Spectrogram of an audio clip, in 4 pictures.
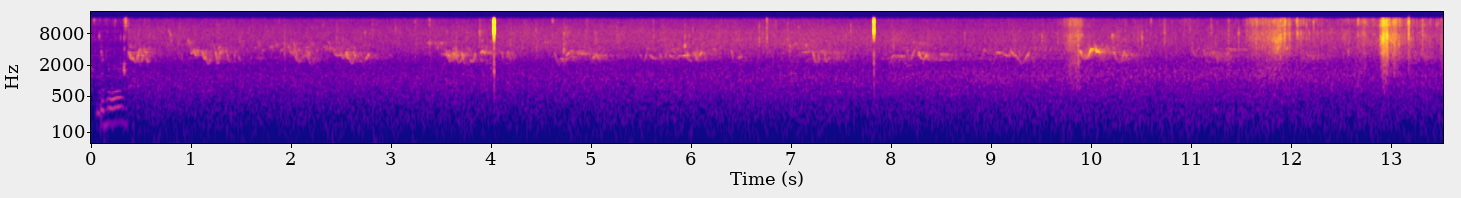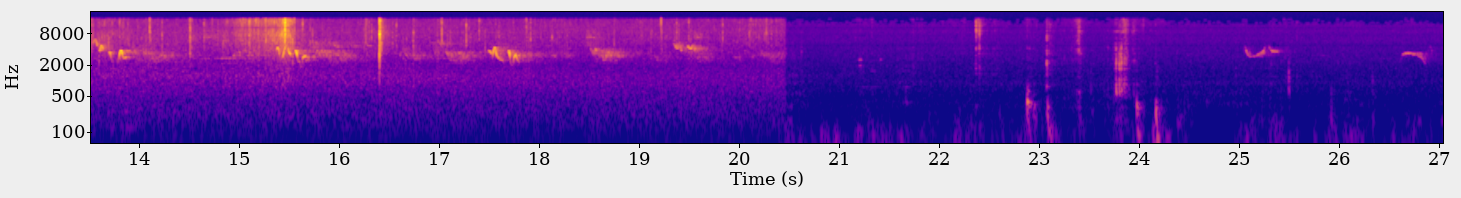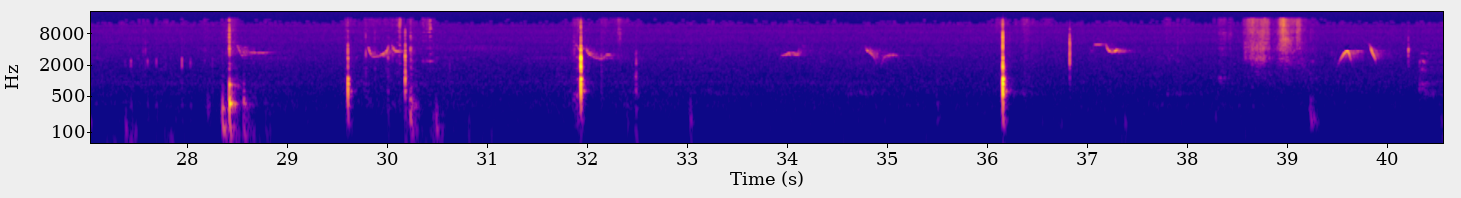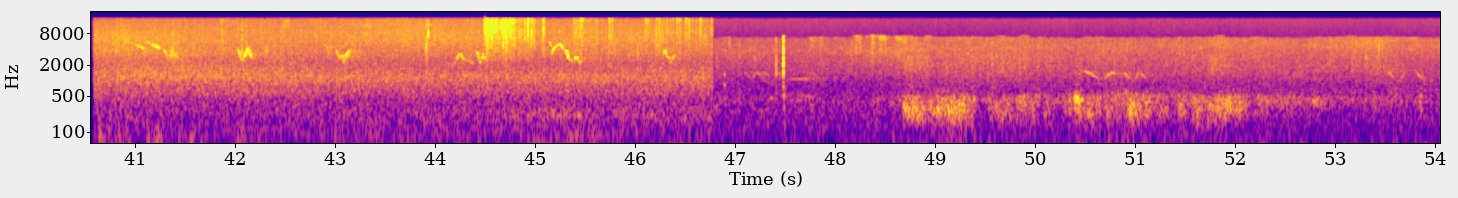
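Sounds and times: birds chirping: 40.6s - 54.0s.

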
